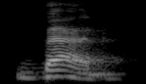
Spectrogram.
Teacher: whenever we are producing the B sound B so here our lips are touching each other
